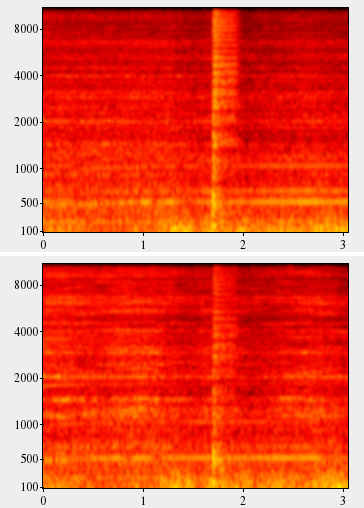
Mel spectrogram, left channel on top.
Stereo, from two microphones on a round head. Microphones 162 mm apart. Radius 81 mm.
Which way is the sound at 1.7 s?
55° left (ahead or behind).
